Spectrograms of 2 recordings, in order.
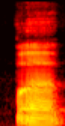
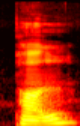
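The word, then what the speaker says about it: poll: I live in go the letter p this becomes bp and it's pronounced as a b sound for example the word paul paul paul paul paul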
